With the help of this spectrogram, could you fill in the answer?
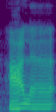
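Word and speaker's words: أعلى: তো এখানে উচ্চারণটি হবে আলা, আইন উচ্চারণ হবে গলার মাঝখান থেকে, আর এখানে হালকা পরিমাণ চাপ আসবে।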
